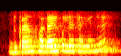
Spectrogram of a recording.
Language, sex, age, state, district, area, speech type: Assamese, female, 45-60, Assam, Biswanath, rural, conversation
